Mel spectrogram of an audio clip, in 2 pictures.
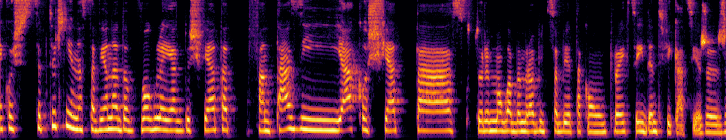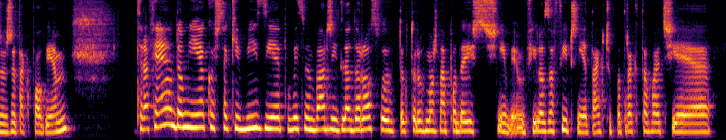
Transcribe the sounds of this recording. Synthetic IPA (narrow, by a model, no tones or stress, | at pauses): jakɔɕst̪sɛp̚t̪ɘt͡ʂɲɛnast̪avʲjɔnad̪ɔvɔɡulɛjaɡ̚bɘɕfʲjat̪afant̪azʲjijakɔɕfʲjat̪askt̪uɾɘmːɔɡwabɘmɾɔbʲit͡ɕsɔbʲjɛt̪akɔ̃w̃pɾɔjɛkt̪sʲjɛid̪ɛnt̪ɘ̥fʲika̰t̪sʲjɛ̰ʐɛʐɛʐɛt̪akpɔvʲjɛm | t̪ɾafʲjajɔ̃w̃d̪ɔmɲɛjakɔ̃ɕt̪akʲɛvʲizʲjɛpɔvʲjɛt̪smɘbaɾd͡ʑejd̪lad̪ɔɾɔswɘxd̪ɔk̚t̪uɾɘxmɔʐnapɔd̪ɛjɕt͡ɕɲɛvʲjɛ̰mfʲilɔzɔfʲit͡ʂɲɛt̪akt͡ʂɘpɔt̪ɾakt̪ɔvat͡ɕjɛ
